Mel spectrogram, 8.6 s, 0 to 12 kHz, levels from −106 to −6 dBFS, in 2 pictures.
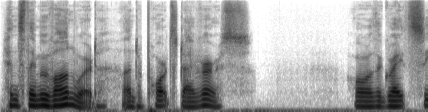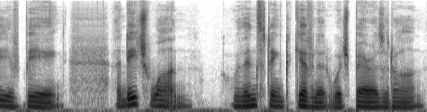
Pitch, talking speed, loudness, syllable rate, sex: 120 Hz, 170 wpm, -20 LUFS, 5.1 syllables/s, male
